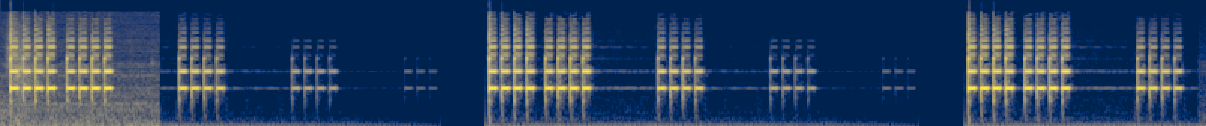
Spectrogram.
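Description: Phone alarm tone: bursts of rapid high electronic beeps that trail off in fainter repeats, the whole pattern starting over about every three seconds.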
